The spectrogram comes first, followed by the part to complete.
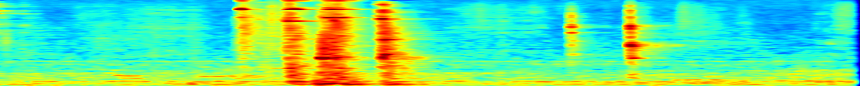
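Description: Metal door lever-handle parts being handled and adjusted: a click, a scraping rattle a little over a second in, then two sharp clicks near the end.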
